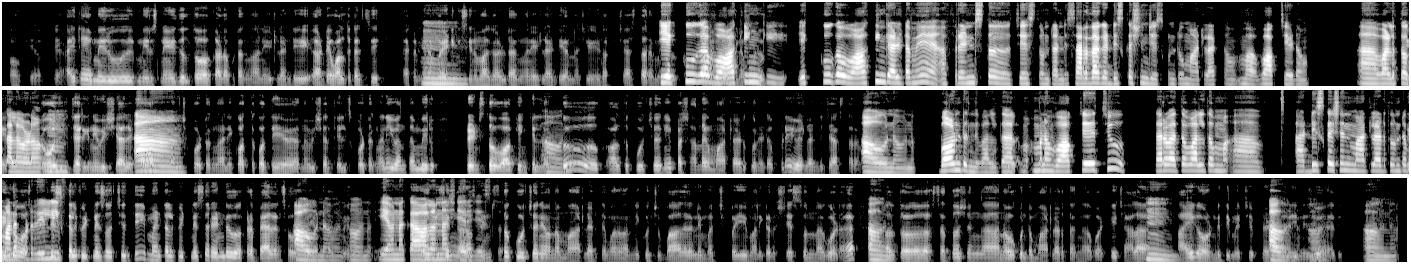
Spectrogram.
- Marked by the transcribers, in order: in English: "వాకింగ్‌కి"; in English: "ఫ్రెండ్స్‌తో"; in English: "డిస్కషన్"; in English: "వాక్"; in English: "ఫ్రెండ్స్‌తో వాకింగ్‌కి"; in English: "వాక్"; other background noise; in English: "డిస్కషన్"; in English: "రిలీఫ్"; in English: "ఫిజికల్ ఫిట్‍నెస్"; in English: "మెంటల్ ఫిట్‍నెస్"; in English: "బ్యాలెన్స్"; in English: "షేర్"; in English: "ఫ్రెండ్స్‌తో"; in English: "స్ట్రెస్"
- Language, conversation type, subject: Telugu, podcast, బిజీ షెడ్యూల్లో హాబీకి సమయం ఎలా కేటాయించుకోవాలి?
